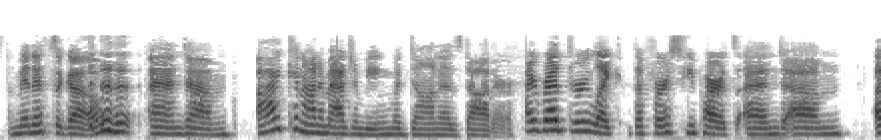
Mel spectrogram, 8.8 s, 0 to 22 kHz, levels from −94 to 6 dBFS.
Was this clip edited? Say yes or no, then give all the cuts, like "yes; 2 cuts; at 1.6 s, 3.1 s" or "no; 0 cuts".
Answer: no; 0 cuts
